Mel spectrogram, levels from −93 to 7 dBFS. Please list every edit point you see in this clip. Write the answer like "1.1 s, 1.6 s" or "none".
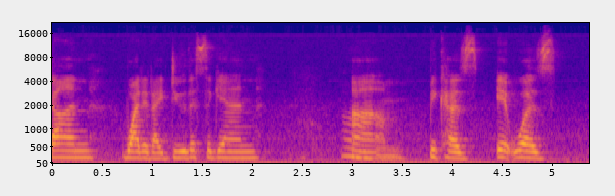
none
